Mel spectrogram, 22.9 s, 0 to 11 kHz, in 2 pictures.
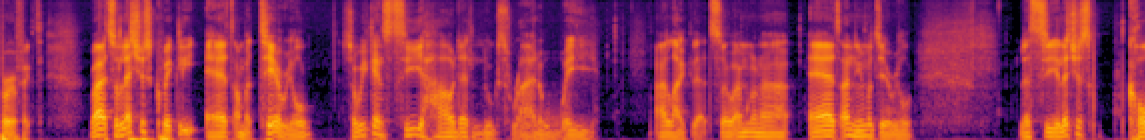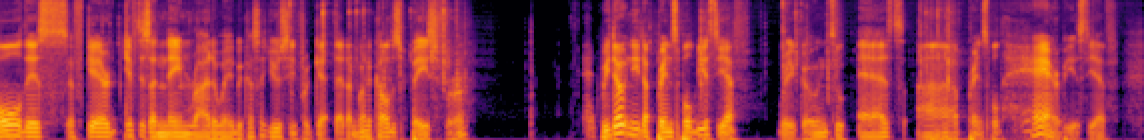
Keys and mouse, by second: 6.2-10.7 drag, 6.2-11.7 middle drag, 6.2-22.8 right drag, 12.6-17.9 drag, 12.6-17.9 middle drag, 18.5 Delete, 19.4 shift+a.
